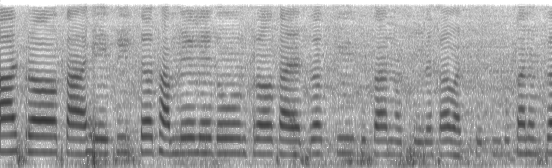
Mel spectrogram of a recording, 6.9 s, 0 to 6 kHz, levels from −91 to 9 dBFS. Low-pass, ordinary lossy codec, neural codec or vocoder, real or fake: 5.4 kHz; none; autoencoder, 48 kHz, 32 numbers a frame, DAC-VAE, trained on Japanese speech; fake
